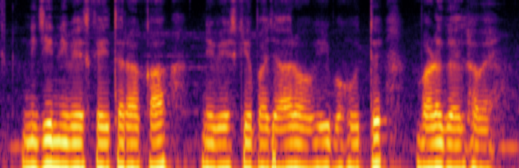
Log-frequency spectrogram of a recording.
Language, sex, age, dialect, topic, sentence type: Bhojpuri, female, 18-24, Northern, banking, statement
